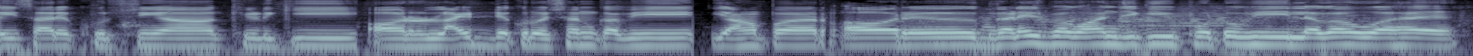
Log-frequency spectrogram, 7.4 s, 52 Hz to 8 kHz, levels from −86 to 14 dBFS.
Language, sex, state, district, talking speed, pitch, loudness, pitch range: Hindi, male, Chhattisgarh, Kabirdham, 165 wpm, 135 Hz, -17 LUFS, 130-145 Hz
